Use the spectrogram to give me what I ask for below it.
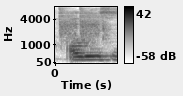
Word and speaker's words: Ilise: Elise is spelled I-L-I-S-E.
